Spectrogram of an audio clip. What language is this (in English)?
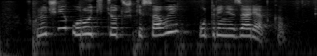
Russian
